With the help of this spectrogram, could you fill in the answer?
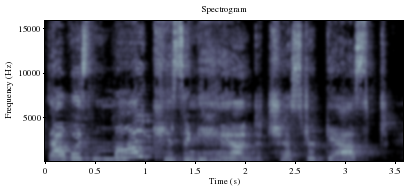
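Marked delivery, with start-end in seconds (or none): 0.0-2.2 put-on high, slow, hurt child's cry; a little raccoon's heart breaking; saddest voice. A narrator's reading. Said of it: "in the saddest voice his mother had ever heard".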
